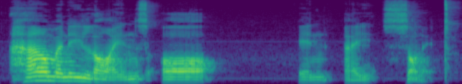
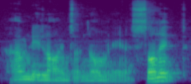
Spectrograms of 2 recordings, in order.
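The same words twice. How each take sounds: First: Slow, spaced-out question for note-taking; deliberate dictation pace with clear gaps. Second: Brisk, run-together question; fast, lower-key restating of a question; quick repeat. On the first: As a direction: dictate it word by word, unhurried. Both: Real, not acted.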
